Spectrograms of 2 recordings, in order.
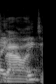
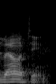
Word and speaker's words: Valentin: though no on Valentin no cuz later ker pronounces it Valentine I will say and when they inter when when Saha introduced him to the group she said Valentine but if you look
